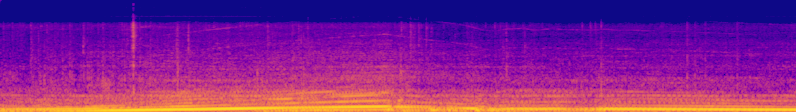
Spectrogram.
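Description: A spin car's engine revs loudly at a burnout event, rising steadily in pitch, drops back, then settles into a sustained high-revving drone close by.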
